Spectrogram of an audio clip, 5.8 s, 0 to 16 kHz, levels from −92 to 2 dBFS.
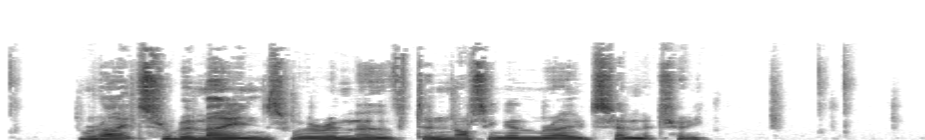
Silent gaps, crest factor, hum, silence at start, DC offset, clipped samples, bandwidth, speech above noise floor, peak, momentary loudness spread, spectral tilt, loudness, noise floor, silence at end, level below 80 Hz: none; 18 dB; none; 0.5 s; under 0.1%; under 0.1%; 11 kHz; 39 dB; -4 dBFS; 10 LU; -4 dB/octave; -19 LUFS; -58 dBFS; 0.95 s; -64 dBFS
